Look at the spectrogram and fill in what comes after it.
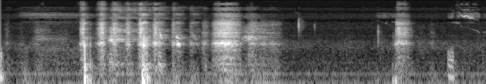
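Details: Makyu, a pet cat in a deep sleep, snoring indoors: raspy, breathy wheezing bursts around one, two and three seconds, then quieter pauses and another rough exhale near five seconds, in a small quiet room.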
